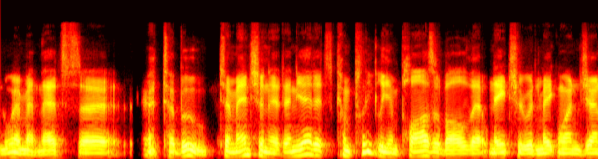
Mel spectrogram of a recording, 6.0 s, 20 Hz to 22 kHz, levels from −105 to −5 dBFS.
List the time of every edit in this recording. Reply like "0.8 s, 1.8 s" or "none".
1.3 s, 2.2 s, 4.9 s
